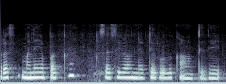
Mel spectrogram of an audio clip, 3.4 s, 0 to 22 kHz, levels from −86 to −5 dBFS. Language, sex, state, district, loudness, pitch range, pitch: Kannada, female, Karnataka, Koppal, -16 LUFS, 205-220 Hz, 215 Hz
